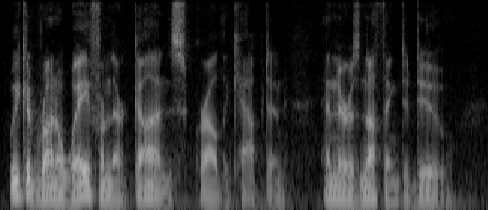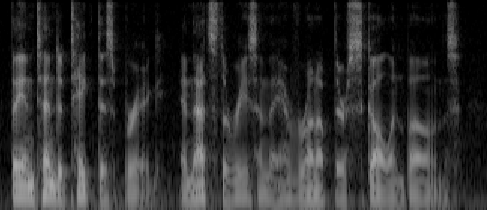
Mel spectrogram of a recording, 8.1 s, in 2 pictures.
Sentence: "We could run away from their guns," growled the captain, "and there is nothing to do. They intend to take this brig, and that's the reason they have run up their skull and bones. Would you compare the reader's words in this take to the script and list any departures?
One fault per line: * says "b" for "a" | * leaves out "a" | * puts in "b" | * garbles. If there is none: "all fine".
all fine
